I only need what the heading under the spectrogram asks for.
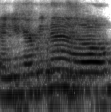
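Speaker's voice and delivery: projected voice.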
